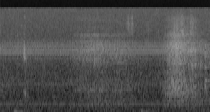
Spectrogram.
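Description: Quiet room tone with a faint steady hum, and a brief soft hiss near the end.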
